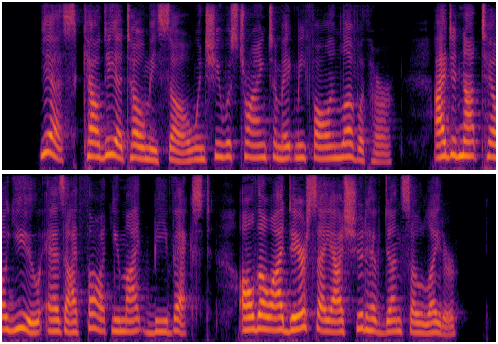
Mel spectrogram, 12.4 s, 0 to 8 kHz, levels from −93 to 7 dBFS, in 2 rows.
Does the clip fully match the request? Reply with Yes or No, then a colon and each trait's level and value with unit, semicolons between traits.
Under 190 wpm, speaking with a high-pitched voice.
No: average, 195 wpm; high, 210 Hz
